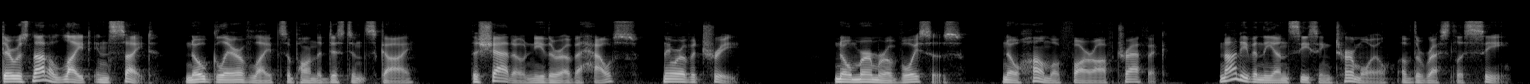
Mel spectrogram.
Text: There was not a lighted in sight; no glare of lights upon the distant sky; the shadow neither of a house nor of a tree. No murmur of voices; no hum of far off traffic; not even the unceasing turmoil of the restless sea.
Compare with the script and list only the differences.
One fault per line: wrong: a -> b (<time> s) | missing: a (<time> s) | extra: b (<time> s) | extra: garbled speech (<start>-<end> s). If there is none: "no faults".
wrong: lighted -> light (0.5 s)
